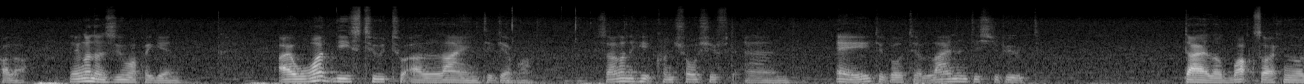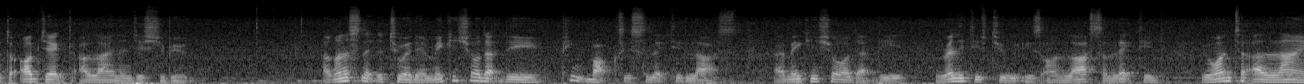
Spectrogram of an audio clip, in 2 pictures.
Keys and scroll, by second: 5.9 ctrl+shift+a.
